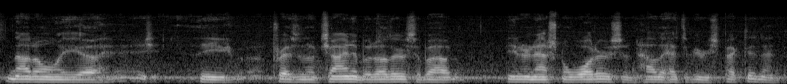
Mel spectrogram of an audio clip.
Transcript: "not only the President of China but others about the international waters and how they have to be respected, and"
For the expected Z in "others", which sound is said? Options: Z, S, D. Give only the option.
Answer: Z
